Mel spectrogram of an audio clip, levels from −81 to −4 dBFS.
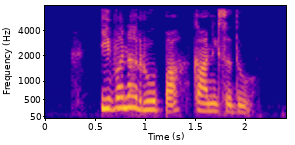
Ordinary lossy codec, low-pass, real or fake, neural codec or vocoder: none; 7.2 kHz; fake; codec, 16 kHz in and 24 kHz out, 2.2 kbps, FireRedTTS-2 codec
